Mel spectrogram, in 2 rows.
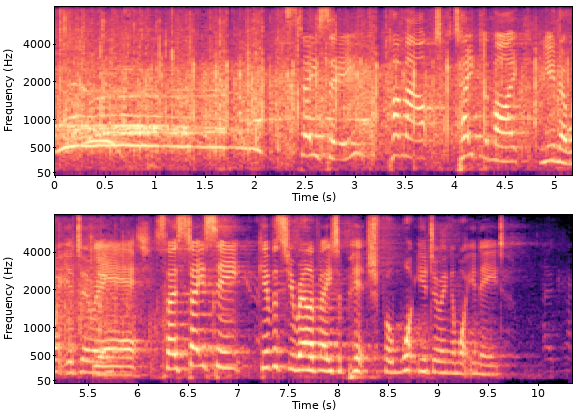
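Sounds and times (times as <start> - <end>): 
audience applause: 0.0 - 6.2
speech: 2.6 - 9.8.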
